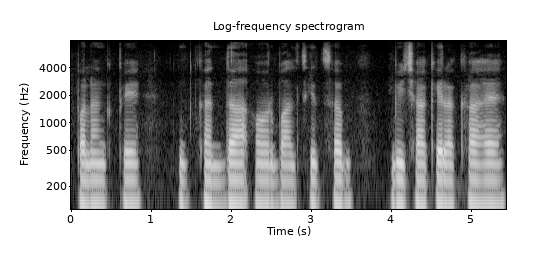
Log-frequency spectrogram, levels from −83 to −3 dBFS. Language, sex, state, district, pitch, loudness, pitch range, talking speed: Hindi, male, Jharkhand, Deoghar, 120 Hz, -20 LUFS, 115-120 Hz, 110 wpm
